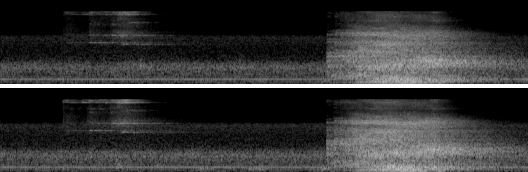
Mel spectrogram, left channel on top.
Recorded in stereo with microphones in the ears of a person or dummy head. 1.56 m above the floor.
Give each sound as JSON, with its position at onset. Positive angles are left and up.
{"t": 0.6, "sound": "keys jangling", "side_deg": -50, "distance_m": 0.8}
{"t": 3.3, "sound": "a zipper", "side_deg": -20, "distance_m": 0.7}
